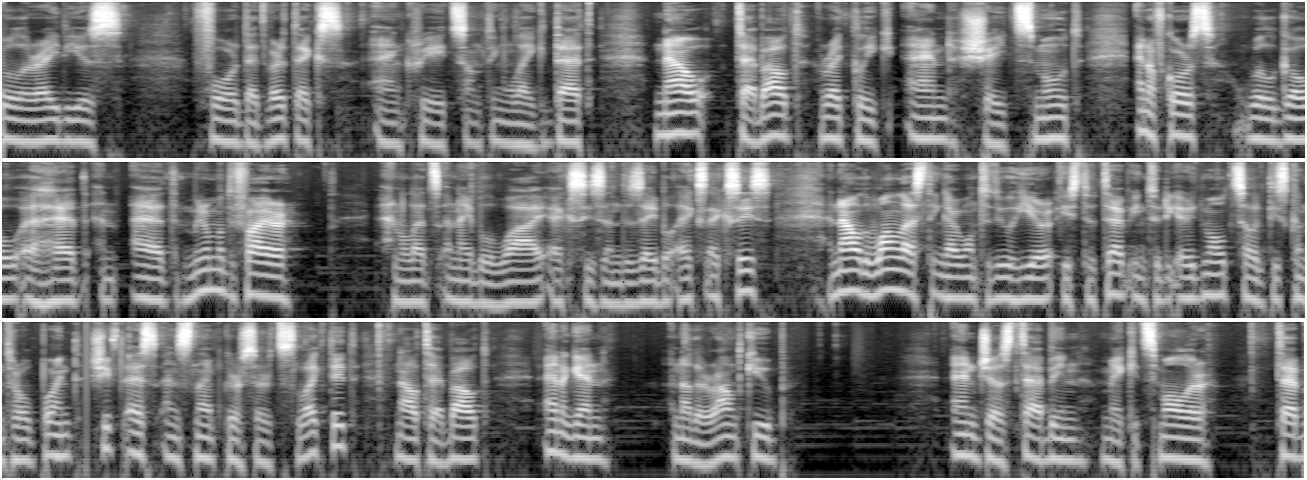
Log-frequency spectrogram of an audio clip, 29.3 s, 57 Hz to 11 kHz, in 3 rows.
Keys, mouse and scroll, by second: 0.7 click, 2.3 alt+s, 3.5 click, 5.4 Tab, 5.7 right click, 8.8 click, 9.5 click, 13.2 click, 14.2 click, 17.6 Tab, 18.8 click, 20.1 shift+s, 20.3 shift+s, 22.3 Tab, 23.8 shift+a, 27.0 Tab, 27.3 s, 28.4 click, 28.8 Tab, 29.2 right click.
